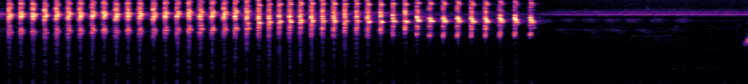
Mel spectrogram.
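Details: Rapid ngekek chattering from a fighter lovebird in top singing form, with tight gaps: a steady, fast series of high, scratchy notes for about five seconds, then quiet, ending with a rising whistled tone.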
